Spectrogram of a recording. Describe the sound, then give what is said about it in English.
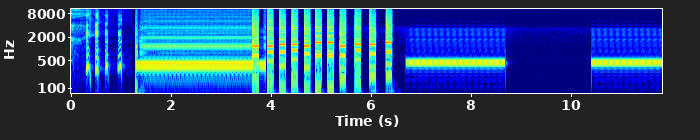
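A few short beeps give way to a steady telephone dial tone, followed by a quick run of about ten keypad tones, then long ringing tones separated by a silent pause. “We wanted to make a phone call to our good friends.”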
